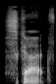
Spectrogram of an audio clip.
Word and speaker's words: Scot: In all these spots, you can also find my other little podcast venture, Scot Forgot the 80s.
